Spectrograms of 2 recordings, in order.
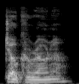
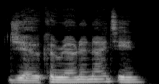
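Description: First: Said in the usual way. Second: Name and number called out like a stadium announcer. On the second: Shown as a demonstration. Host giving his running catchphrase to listeners, announcer style. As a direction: hype the name up like a PA call. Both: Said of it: "as I'll say every time I say his name".

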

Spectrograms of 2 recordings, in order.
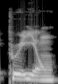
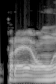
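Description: First: "prion" said with an i before the "on"; "prion", the i version of the word; pronounced prion. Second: "préon" said with an open é before the "on"; "préon", the é version of the word; pronounced préon. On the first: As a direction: say "prion" with an ee sound in the first syllable. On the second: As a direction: say "préon" with an eh sound in the first syllable. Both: Shown as a demonstration. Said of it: "Eu não sei como se pronuncia isso".

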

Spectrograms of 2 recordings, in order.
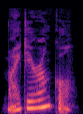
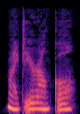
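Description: First: A gentle, kindly address; mild kind old lady. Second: A lightly animated address; mildly animated old lady; with animation. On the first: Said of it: "she asked kindly". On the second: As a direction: start briskly, a touch lively. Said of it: "the old lady said with animation". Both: A narrator's reading.

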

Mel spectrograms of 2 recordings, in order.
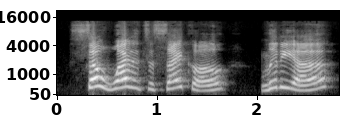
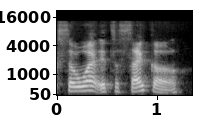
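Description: First: Much higher, louder disbelieving repeat; incredulous echo. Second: Said in the usual way. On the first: Real, not acted. Host challenging Lydia over her shrug at the cycle, incredulous. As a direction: throw it back, pitched way up in outrage.

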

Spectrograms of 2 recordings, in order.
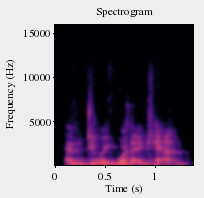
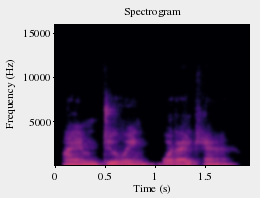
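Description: First: Choked-up, really moved quotation; emotional. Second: Quiet resolve. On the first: Real, not acted. Quoting the hummingbird to thank teachers, genuinely emotional. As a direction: hold back tears while quoting. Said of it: "I get emotional about this". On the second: A narrator's reading. Hummingbird answers the other animals, quiet storybook resolve.

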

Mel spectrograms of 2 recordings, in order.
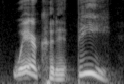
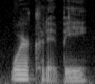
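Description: First: High, rising panic in the voice; panicked question. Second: Softer, lower, almost to herself; hushed worried question. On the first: Narrator voicing a girl's sudden panic over the lost necklace. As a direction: ask it in a sudden fright, pitched up. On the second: Narrator quietly repeating the girl's worried question. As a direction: let the worry sink in quietly. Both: A narrator's reading.

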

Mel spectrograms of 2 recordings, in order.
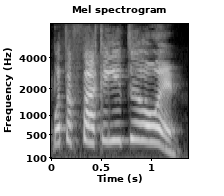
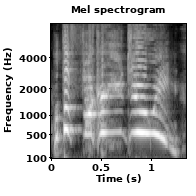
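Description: First: High-pitched impression of a far-off yell; Joey Pants. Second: Loud, high-pitched outburst of disbelief; outraged yell. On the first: Podcaster imitating an actor shouting from far away, high yell. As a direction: call it out high, as if from miles away. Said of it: "That, that was Joey Pants from about four hundred miles away". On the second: Acted. Podcaster imagining himself berating the diamond thrower, outraged yell. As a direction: explode at them in mock outrage. Hypothetical outraged rant at Dylan Walsh.

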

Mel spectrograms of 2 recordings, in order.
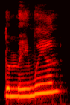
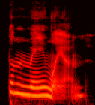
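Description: First: Eager question. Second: Bored sighing answer, slow; sighed. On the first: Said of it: "His eyes glowed with admiration". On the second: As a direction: let it out on a weary sigh. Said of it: "she sighed". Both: Acted.

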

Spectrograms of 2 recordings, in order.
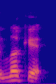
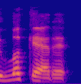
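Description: First: "Look it" with AT left out; two syllables only, "Look it"; casual "Look it"; colloquial "look it". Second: "Look at it" with the AT sounded; careful "look at it". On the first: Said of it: "but we say". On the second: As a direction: say all three words of "Look at it". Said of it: "it's supposed to be". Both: Shown as a demonstration.

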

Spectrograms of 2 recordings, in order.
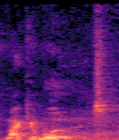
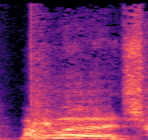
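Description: First: Said in the usual way. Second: Much higher and louder, a big call-out of the name; excited shout. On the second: Acted. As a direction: bellow it like a ring announcer. Calling the wrestler's name.

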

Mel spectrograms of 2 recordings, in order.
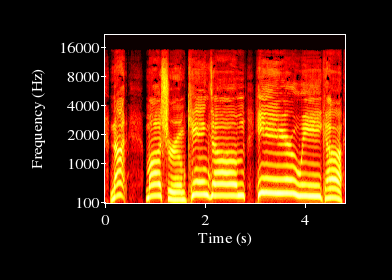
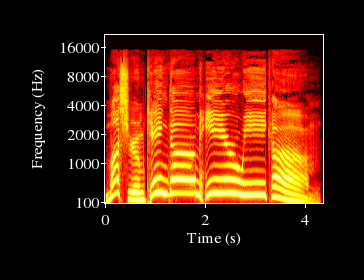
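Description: First: Put-on slow, high Brooklyn accent. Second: Slow, high mock Brooklyn accent. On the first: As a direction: stretch each word in a Brooklyn accent. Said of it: "let's do a Brooklyn". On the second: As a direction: drag it out in a hammed-up Brooklyn accent. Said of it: "if you want a Brooklyn accent".

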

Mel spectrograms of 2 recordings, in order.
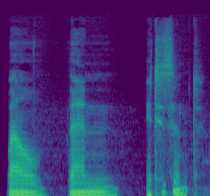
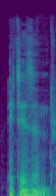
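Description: First: Calm him down gently; soothing. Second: Gentle settling repeat, falling; soothing. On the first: Mole backing down to calm the rat, soothing. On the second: Mole repeating to placate the rat, soothing. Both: A narrator's reading. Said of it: "replied the mole soothingly".

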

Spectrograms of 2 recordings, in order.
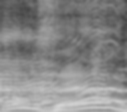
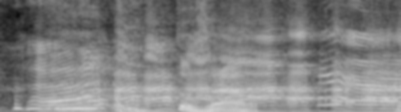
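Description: First: Much higher and louder, near a shout; loud amazed repeat. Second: Slow, laughing, higher question; laughing disbelief. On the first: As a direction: blurt it out in amazement. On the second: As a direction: crack up mid-question. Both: Real, not acted. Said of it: "That was, like, two voices".

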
